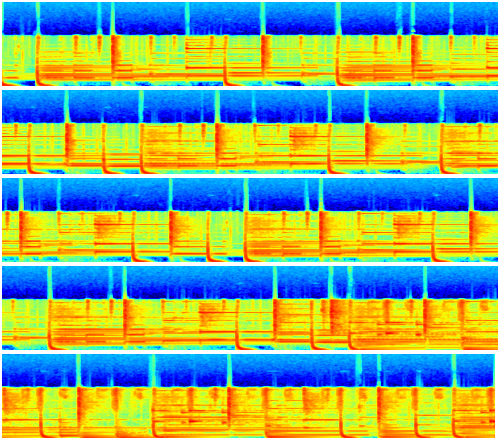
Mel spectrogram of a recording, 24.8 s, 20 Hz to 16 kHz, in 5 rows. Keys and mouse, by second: 0.8 g, 2.2 click, 2.9-4.0 drag, 5.8 click, 13.5 click, 16.6 shift+s.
